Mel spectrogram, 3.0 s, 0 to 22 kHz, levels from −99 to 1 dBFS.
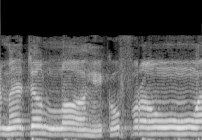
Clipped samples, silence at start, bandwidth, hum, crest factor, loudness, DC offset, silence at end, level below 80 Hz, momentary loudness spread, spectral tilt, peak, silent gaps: under 0.1%; 0 s; 7.8 kHz; none; 12 dB; -17 LUFS; under 0.1%; 0 s; -46 dBFS; 8 LU; -6 dB/octave; -4 dBFS; none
